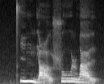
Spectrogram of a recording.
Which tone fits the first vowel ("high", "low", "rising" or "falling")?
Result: high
